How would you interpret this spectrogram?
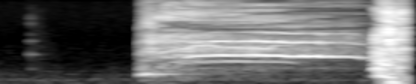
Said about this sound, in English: Oh, it's just a cough. That's okay.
